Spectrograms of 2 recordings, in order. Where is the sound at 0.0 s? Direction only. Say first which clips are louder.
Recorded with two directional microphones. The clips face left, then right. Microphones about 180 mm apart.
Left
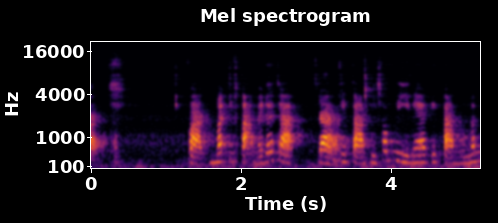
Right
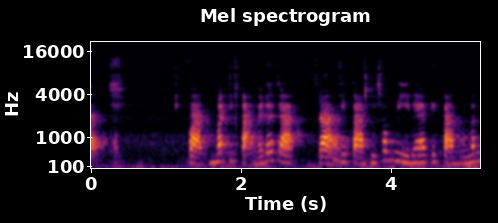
Right 1 dB; 10° right (ahead or behind).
